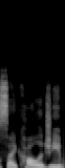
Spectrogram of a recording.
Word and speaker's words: psychology: I mean, if you misspell psychology because you forgot the silent P, you lose the mark.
